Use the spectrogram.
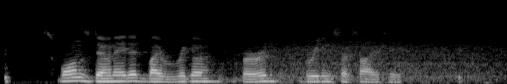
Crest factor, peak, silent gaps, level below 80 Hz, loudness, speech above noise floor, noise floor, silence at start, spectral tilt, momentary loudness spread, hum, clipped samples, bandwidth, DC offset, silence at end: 16 dB; -8 dBFS; none; -52 dBFS; -24 LUFS; 32 dB; -54 dBFS; 0.05 s; -10.5 dB/octave; 22 LU; none; under 0.1%; 4.8 kHz; under 0.1%; 0.15 s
